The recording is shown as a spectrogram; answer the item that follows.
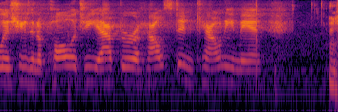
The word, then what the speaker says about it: Houston: The Georgia State Patrol issues an apology after a Houston County man. And she says Houston. I guess they pronounce Houston in Georgia.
